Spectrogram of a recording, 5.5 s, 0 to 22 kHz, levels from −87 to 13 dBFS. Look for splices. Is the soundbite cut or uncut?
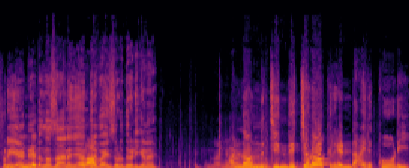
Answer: cut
